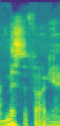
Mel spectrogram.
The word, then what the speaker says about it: misophonia: Yeah, misophonia.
